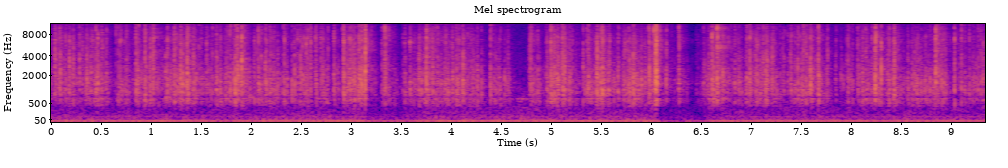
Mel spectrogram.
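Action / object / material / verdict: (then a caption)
scrape / plastic puzzle cube / plastic / none. A small, solid plastic 3x3 Rubik's cube with stickers is held in both hands while the fingertips turn its layers over and over. The turns make a steady stream of quick, bright plastic-on-plastic clicks and crinkly rattles, with brief pauses between bursts of turning.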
